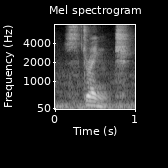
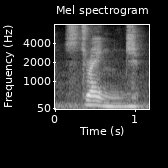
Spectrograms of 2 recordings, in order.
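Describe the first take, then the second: First: It has a voiceless ch sound. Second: It has a voiced j sound. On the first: The speaker calls it wrong. "don't say strange, not the C H sound" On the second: The speaker calls it right. "the voiced one, okay? Strange, okay, that will be better"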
